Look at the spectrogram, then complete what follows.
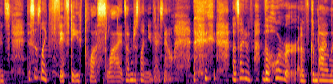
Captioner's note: laughter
